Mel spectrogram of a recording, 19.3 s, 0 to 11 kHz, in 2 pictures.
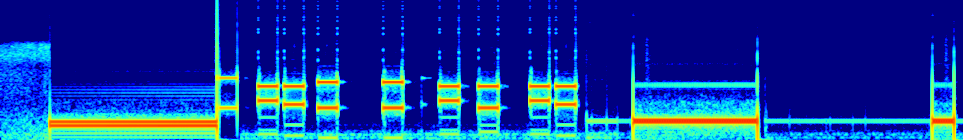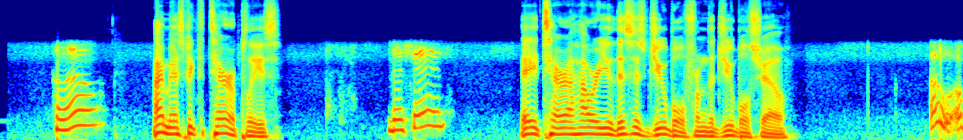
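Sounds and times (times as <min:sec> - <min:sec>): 
telephone dial tone: 0:00.5 - 0:07.6, 0:09.3 - 0:09.6
speech: 0:11.2 - 0:12.5, 0:13.5 - 0:14.2, 0:14.8 - 0:17.6.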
